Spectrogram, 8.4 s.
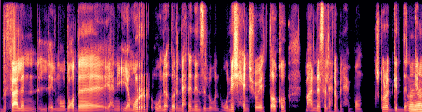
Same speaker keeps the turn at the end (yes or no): no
